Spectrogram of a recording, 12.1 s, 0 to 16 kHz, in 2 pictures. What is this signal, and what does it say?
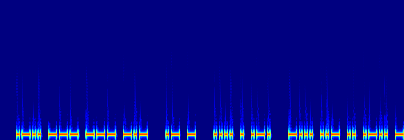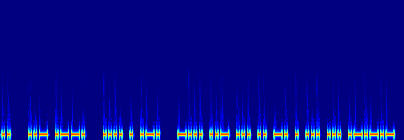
Morse code, heard as a keyed tone, about 32 wpm, 700 Hz. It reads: LOOK AT HER BUILD UP HER BUSINESS.
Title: Sentences from Top 1000 Words - Review Part 1 - 30wpm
